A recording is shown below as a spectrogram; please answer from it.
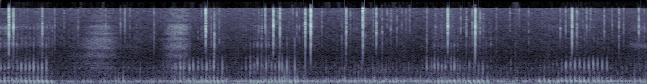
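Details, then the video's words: Relaxed domestic cat giving a soft, deep purr beside a warm fireplace, its rumbling drone pulsing steadily with each breath while sharp crackling wood snaps punctuate the background. "Soft Purring Cat"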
